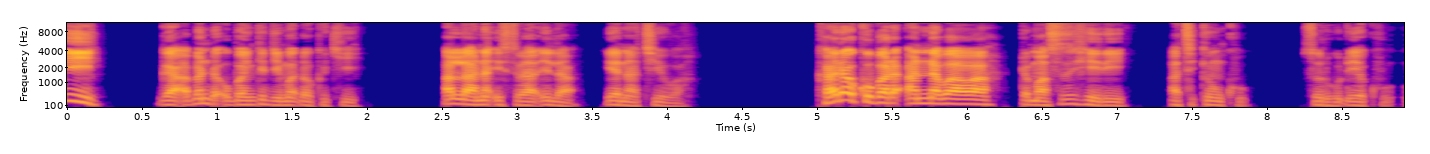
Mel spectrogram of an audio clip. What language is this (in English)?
Hausa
